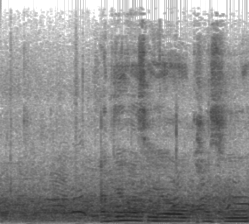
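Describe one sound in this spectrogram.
A young woman sings into a microphone over a loudspeaker, in a large echoing hall.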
